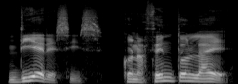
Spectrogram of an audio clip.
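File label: "DIÉRESIS", Spanish; mekanta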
